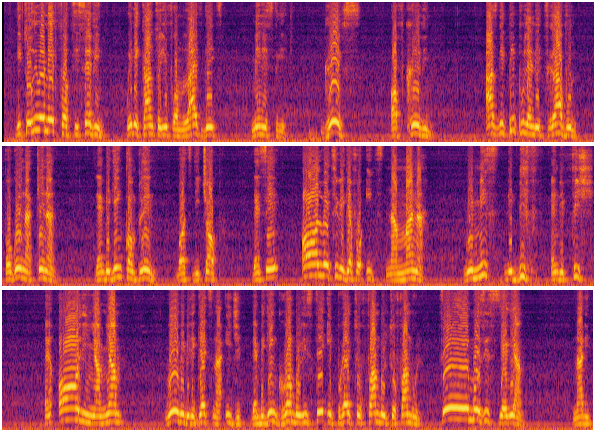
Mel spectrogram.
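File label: Krio, Sierra Leone; Africa; Stories; GRAVES OF THE CRAVING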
